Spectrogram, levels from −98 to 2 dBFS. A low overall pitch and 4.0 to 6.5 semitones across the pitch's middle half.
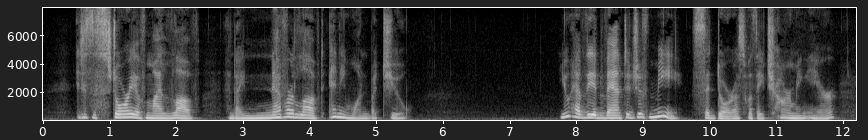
No: medium, 175 Hz; average, 5.0 semitones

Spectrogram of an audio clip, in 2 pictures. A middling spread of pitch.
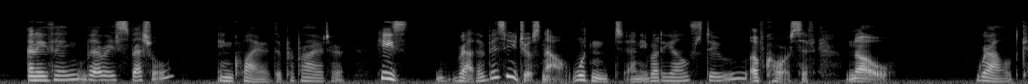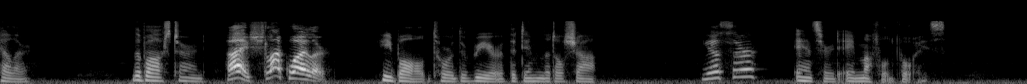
No: wide, 6.3 semitones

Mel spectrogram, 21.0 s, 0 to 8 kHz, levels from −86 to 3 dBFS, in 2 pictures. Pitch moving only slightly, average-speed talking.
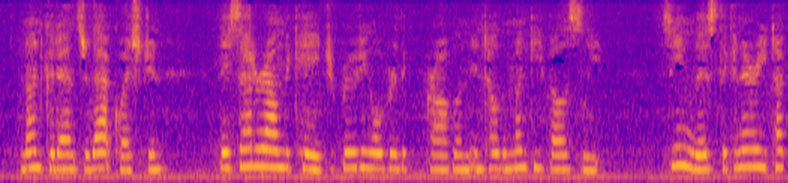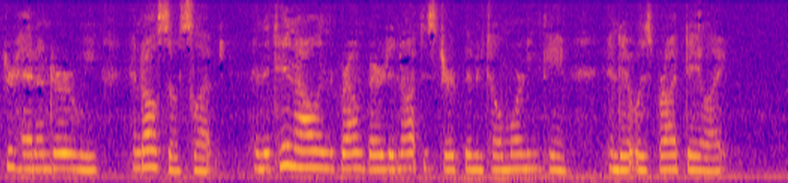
Yes: narrow, 1.7 semitones; average, 150 wpm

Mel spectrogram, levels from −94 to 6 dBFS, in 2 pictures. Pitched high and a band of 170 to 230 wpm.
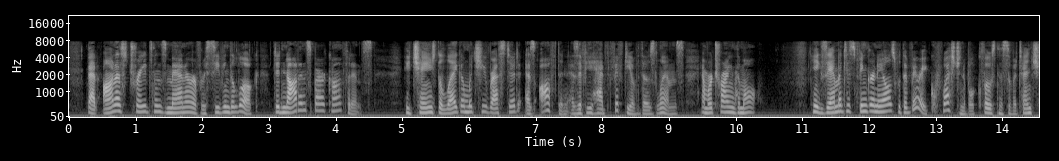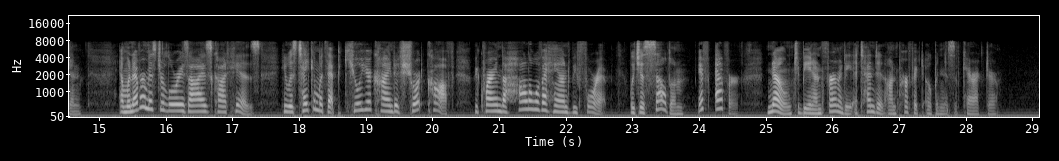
Yes: high, 210 Hz; average, 180 wpm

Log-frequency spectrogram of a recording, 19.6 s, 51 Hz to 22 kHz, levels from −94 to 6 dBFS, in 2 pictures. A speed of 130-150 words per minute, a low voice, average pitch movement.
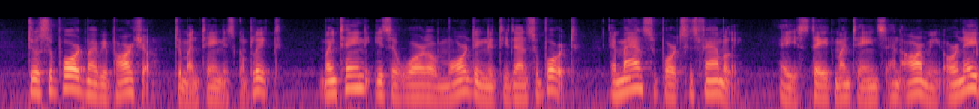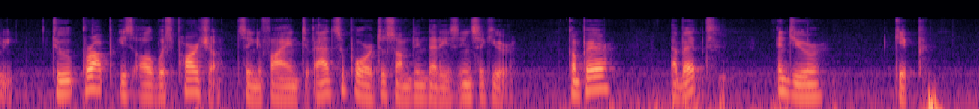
Yes: average, 145 wpm; low, 110 Hz; average, 4.9 semitones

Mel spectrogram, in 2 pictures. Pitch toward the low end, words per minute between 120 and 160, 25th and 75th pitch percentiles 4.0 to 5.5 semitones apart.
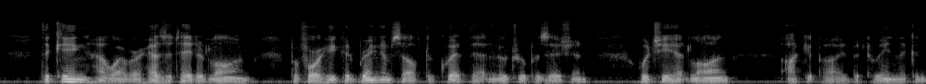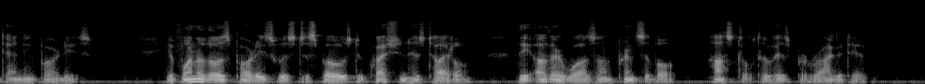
No: very low, 95 Hz; average, 145 wpm; average, 3.6 semitones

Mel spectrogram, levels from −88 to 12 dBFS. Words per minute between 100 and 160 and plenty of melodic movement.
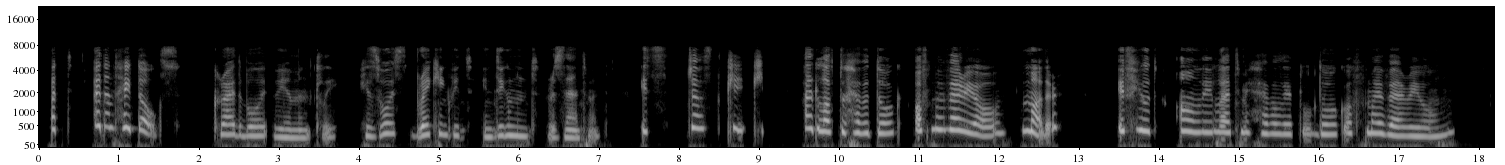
Yes: average, 140 wpm; wide, 7.0 semitones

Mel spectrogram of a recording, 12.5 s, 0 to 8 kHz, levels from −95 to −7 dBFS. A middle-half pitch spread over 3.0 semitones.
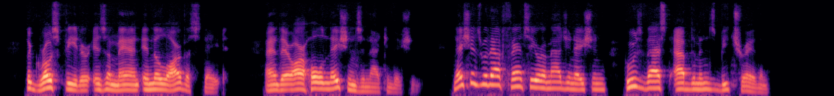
Yes: average, 5.0 semitones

